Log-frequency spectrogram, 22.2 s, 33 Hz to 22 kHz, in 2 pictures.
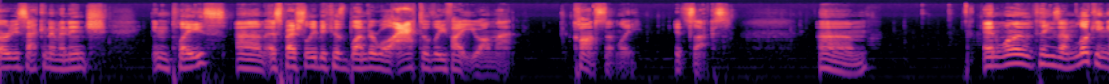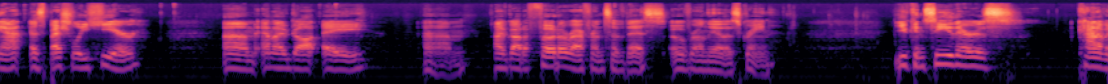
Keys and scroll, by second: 2.9 a.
